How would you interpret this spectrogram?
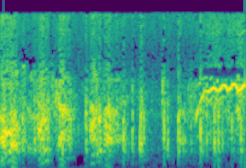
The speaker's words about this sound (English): saw a horse, saddled but riderless, emerge from a wooded area.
